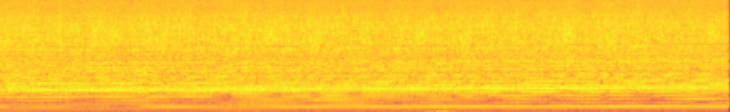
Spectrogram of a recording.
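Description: A racing car engine hums steadily at high revs.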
